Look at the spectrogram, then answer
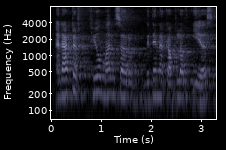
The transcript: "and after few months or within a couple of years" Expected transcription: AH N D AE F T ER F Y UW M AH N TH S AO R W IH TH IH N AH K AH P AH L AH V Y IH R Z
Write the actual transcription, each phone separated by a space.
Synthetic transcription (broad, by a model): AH N D AE F T ER F Y UW M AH N T S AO R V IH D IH N AH K AH P AH L AH V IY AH R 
